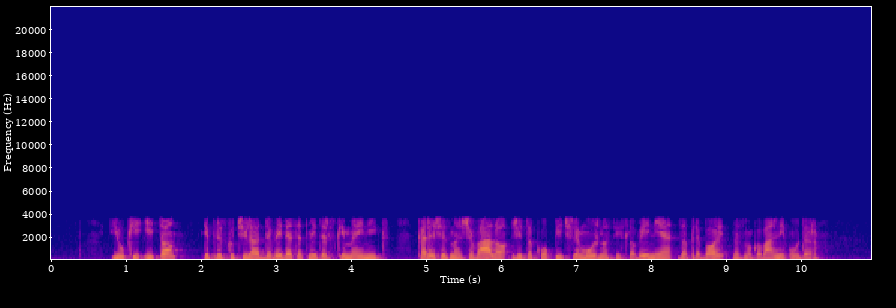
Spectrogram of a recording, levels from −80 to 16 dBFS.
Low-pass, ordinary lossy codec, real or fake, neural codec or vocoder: 3.6 kHz; none; real; none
